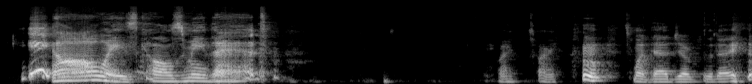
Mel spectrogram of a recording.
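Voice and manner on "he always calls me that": loud, slow punchline, laughing; punchline through laughter. Acted. Dad telling his joke, cracking up at the punchline. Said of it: "And he goes".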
